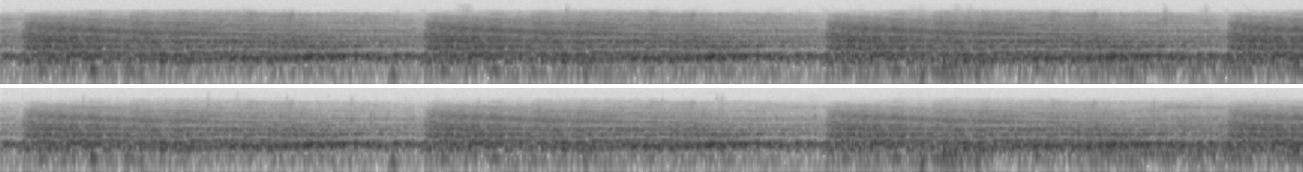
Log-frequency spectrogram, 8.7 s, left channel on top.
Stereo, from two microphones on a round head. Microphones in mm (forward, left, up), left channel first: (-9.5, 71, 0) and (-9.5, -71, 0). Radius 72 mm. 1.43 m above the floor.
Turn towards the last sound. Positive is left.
turn(degrees=30)  # may be behind; listen again after turning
